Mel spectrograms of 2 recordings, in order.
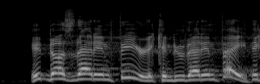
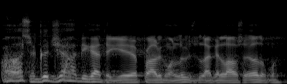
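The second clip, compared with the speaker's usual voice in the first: gloomy mutter; 13 semitones lower, 7 dB quieter, faster than usual. Retold or imitated. Voiced negative exchange.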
